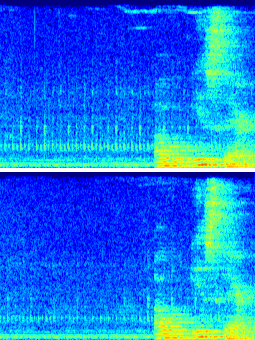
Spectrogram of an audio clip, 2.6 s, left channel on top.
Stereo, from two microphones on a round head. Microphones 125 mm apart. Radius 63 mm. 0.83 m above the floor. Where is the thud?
I don't hear a thud.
